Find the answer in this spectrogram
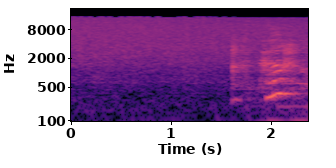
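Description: A steady, even hiss, like frying or rain; a voice starts near the end.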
